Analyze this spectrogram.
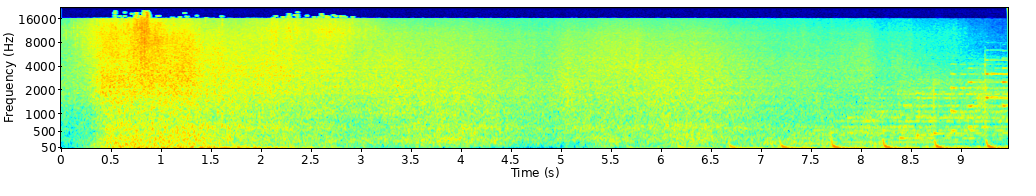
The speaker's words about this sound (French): et aussi la mer démontée des jours de tempête, quand le bruit des vagues n'est que fureur et fracas.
